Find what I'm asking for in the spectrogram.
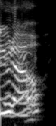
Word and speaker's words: pseudo: Is that not how you say pseudo. – It? – The P is silent. And you didn't even put a P in it.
